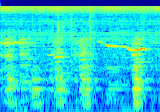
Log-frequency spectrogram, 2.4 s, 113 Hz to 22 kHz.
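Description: Old 1920s dance-band music played from a Victor 78 rpm shellac record on an acoustic phonograph, with notes struck about twice a second over held chords and faint record-surface hiss. Near the end a high note slides downward.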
